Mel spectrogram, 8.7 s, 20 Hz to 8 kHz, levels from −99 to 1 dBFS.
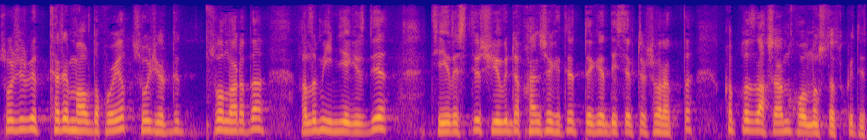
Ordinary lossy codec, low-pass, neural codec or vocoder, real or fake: MP3, 48 kbps; 7.2 kHz; codec, 16 kHz, 2 kbps, X-Codec, HuBERT features, trained on LibriSpeech; fake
